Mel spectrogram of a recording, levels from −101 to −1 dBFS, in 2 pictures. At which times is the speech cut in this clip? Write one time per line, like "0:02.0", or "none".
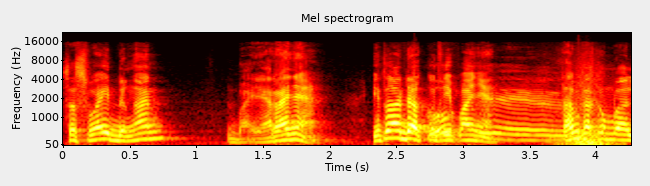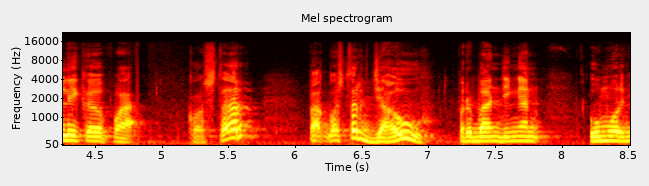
0:03.9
